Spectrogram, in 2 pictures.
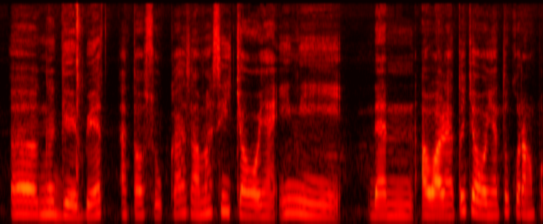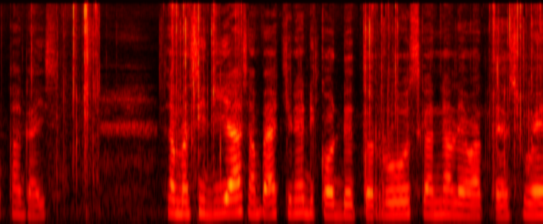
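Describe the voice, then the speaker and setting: A woman's voice: medium pitch, darkish tone, slight background noise. A young woman vlogger telling a storytime in a casual, chatty way, often calling her viewers "guys" and slipping into English phrases.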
